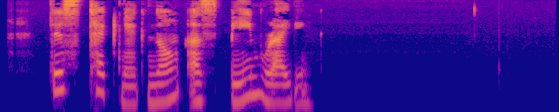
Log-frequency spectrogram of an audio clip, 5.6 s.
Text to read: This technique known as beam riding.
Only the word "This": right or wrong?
right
